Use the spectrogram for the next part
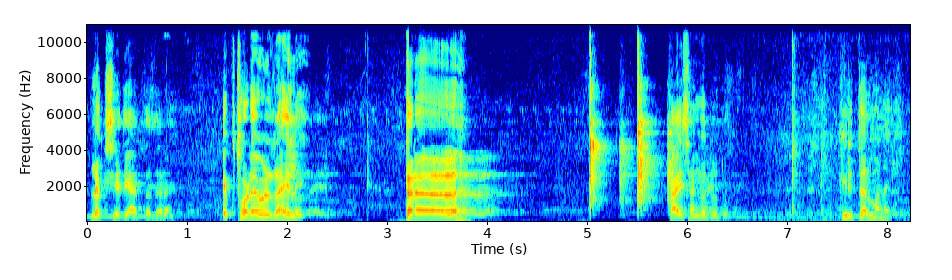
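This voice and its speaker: A middle-aged male kirtan preacher telling a story in a devotional sermon, animated and theatrical as he addresses his audience. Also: high-pitched, a little slow, long pauses, over music.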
